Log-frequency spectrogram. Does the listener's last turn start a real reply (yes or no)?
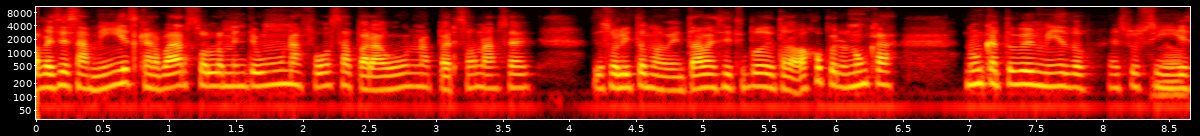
no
